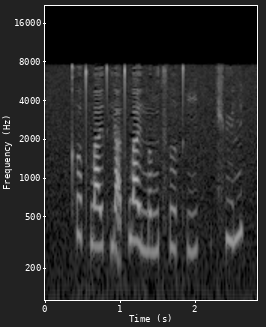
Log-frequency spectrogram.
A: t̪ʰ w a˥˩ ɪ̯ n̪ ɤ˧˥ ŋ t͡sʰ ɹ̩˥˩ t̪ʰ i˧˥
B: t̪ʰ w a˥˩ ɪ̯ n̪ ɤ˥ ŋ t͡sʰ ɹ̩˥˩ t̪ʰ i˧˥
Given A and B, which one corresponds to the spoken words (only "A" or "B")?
A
